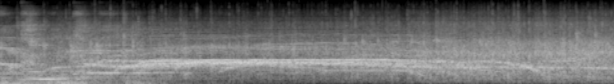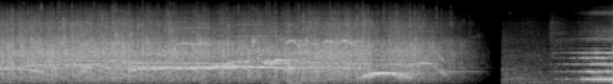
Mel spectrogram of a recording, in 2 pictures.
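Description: Audience applause with cheering as a song ends in the first second. The applause fades out about ten and a half seconds in, a brief hush follows, and the next song starts at the very end.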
